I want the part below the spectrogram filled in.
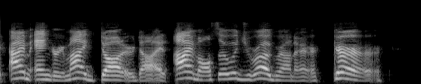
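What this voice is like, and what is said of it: Gruff angry character impersonation. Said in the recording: “I hope you guys liked that impersonation. ... Yes, it was brilliant.”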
